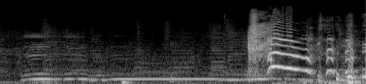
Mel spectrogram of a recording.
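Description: A single sharp sneeze bursts out near the end, loud and abrupt, after a few seconds of quieter, steady low humming background sound.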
